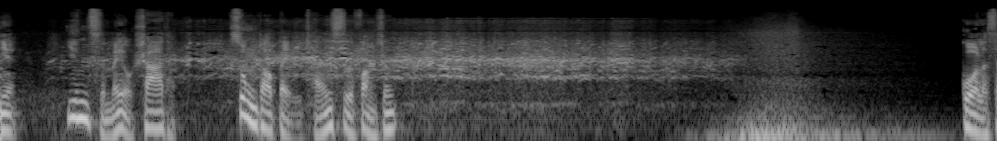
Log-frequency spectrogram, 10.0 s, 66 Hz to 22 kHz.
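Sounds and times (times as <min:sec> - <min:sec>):
speech: 0:00.0 - 0:04.4, 0:09.6 - 0:09.9
goose honking: 0:00.5 - 0:07.2.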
